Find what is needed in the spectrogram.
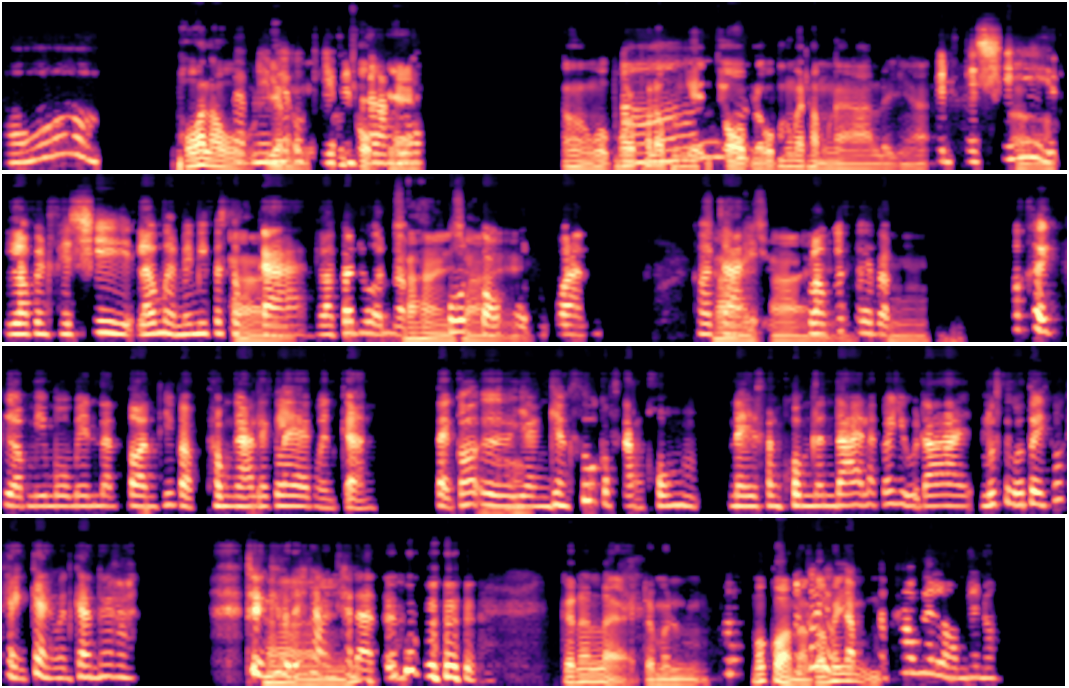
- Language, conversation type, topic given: Thai, podcast, เล่าให้ฟังหน่อยได้ไหมว่าทำไมคุณถึงตัดสินใจเปลี่ยนงานครั้งใหญ่?
- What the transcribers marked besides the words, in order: other background noise; tapping; laugh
